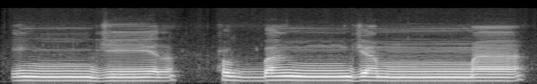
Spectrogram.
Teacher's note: Huruf jim dan juga huruf shin ini keluarnya di tengah lidah, maka fokuskan suaranya di tengah lidah.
